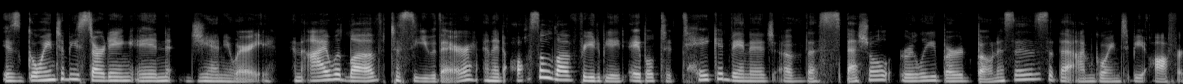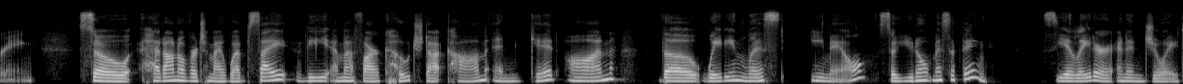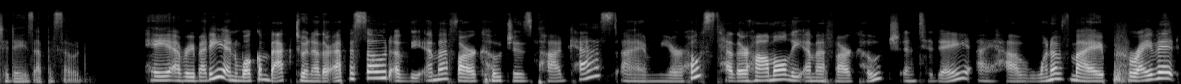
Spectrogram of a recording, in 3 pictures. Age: 30-49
